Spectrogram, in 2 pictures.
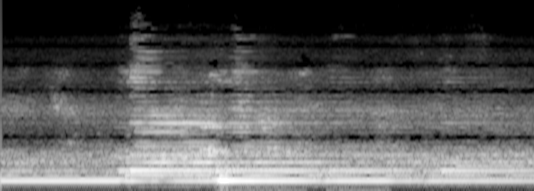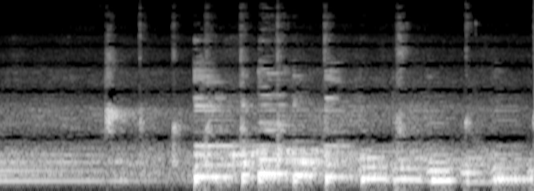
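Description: Guitars played live: a held chord rings and slowly fades, then steady rhythmic strumming comes in about five and a half seconds in.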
